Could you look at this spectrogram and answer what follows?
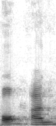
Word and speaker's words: Oan: Ada Pak On, bacanya Pak Owan atau Pak On? Pak Oan.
